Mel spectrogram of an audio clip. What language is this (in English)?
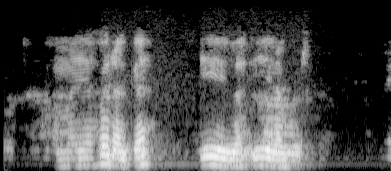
Kinyarwanda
